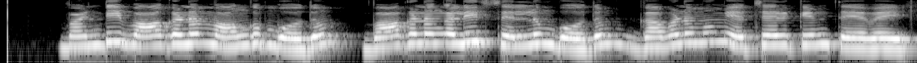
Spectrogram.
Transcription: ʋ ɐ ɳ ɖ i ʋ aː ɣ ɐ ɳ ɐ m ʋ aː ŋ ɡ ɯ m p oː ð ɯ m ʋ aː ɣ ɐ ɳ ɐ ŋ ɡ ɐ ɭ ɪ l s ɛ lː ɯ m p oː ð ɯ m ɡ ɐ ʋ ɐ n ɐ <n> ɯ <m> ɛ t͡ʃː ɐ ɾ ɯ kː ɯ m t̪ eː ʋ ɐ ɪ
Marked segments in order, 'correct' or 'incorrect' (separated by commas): incorrect, correct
